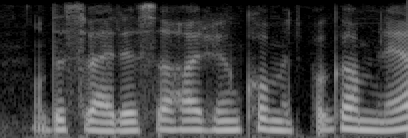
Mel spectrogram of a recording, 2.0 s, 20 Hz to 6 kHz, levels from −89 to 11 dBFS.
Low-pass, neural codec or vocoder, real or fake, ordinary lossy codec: 5.4 kHz; none; real; Opus, 24 kbps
